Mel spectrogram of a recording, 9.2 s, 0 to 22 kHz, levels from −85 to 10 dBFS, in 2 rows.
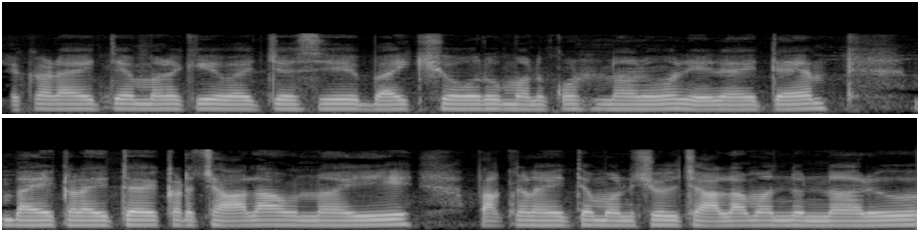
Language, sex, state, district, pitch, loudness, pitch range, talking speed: Telugu, male, Andhra Pradesh, Visakhapatnam, 130 Hz, -22 LUFS, 125-135 Hz, 130 wpm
